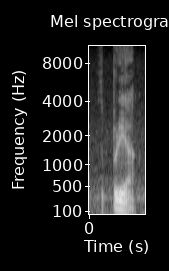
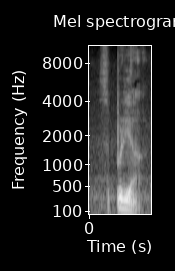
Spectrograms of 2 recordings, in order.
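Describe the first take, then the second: First: A faint s sound comes before the p. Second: A faint s sound comes before the p.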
